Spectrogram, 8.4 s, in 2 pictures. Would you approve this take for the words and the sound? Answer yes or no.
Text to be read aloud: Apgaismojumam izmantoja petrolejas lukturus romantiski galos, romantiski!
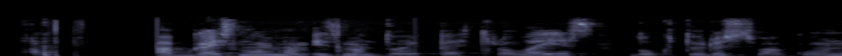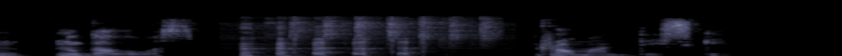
no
